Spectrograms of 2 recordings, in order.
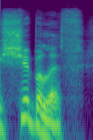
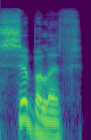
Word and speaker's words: Shibboleth: When someone tried to cross, they asked, "Say Shibboleth." The Ephraimites could not pronounce the sh. They said Sibboleth.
